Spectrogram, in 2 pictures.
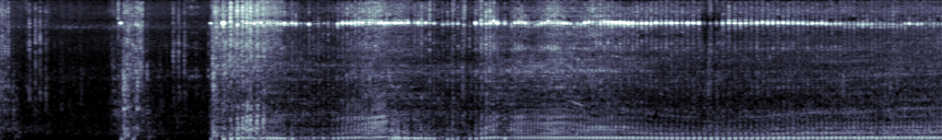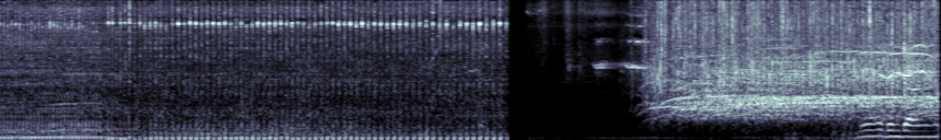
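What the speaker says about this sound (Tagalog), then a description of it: "Dito na banda marinig nyo na magpapastart ng motor si kuya." A motorcycle kick-started by a seaside road, its engine running loud and steady with a persistent drone, then briefly cutting out before rumbling again, close by.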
